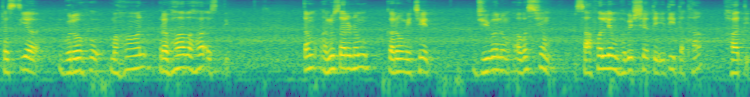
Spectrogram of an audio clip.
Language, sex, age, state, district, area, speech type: Sanskrit, male, 18-30, West Bengal, Alipurduar, rural, spontaneous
